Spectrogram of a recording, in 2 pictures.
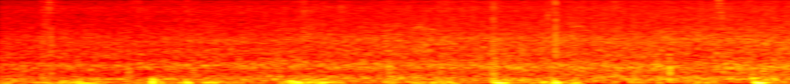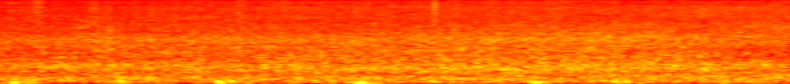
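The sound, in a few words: river flowing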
